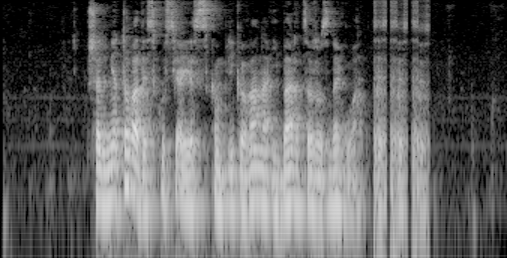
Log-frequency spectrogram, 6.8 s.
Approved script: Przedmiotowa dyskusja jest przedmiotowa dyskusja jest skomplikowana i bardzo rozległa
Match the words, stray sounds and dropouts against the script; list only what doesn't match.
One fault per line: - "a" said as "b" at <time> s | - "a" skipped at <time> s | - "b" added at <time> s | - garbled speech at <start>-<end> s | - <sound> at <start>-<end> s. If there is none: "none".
- "przedmiotowa dyskusja jest" skipped at 2.7 s
- laugh at 5.0-5.7 s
